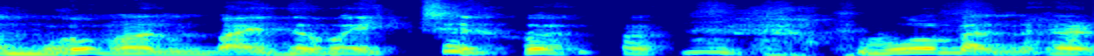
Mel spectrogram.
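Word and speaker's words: Wu Man: Woman. Her name is Woman. I don't know which woman you're talking about. I know. Okay, well, this woman is spelled differently, okay? Gotcha. Her name is W-U-M-A-N.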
